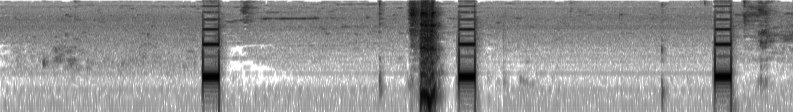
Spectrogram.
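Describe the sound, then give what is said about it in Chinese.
A telephone busy signal on a faulty line during a listener's call-in to a radio programme: three short, steady mid-pitched beeps spaced evenly about three seconds apart, with a harsh crackle of line noise between the first two and faint hiss throughout. “好，那没办法了，这个电话线有问题。”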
